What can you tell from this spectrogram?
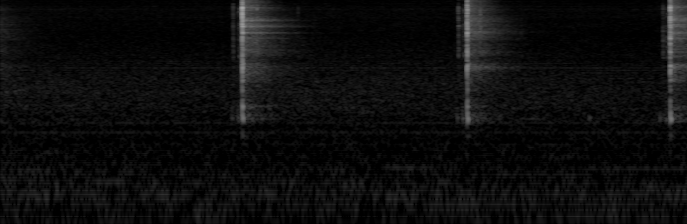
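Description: Manual dual-cartridge adhesive dispensing gun clicking as its trigger is squeezed to push out two-part solid surface adhesive: three sharp clicks about two seconds apart, each with a short metallic ring.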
